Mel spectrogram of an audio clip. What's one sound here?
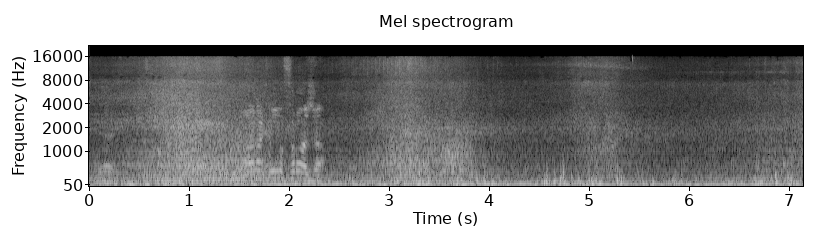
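Tyres roll steadily over asphalt.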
